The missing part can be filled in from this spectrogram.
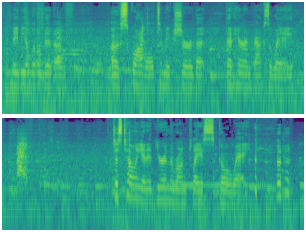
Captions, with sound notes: maybe a little bit of a squabble to make sure that that heron backs away. (Great Blue Heron squawks) Just telling it you're in the wrong place,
